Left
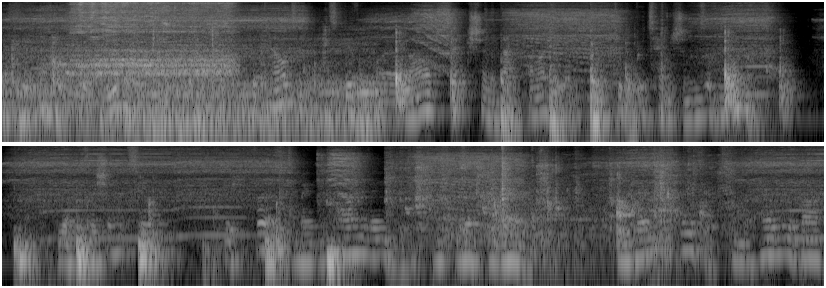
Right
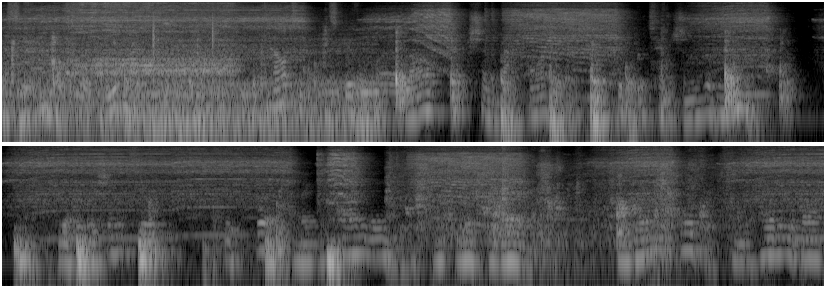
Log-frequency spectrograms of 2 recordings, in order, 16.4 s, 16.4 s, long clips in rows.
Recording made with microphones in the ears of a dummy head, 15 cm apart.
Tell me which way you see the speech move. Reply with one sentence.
In this clip you hear the speech move to the left.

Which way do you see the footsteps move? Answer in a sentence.
In this clip you hear the footsteps move to the left.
